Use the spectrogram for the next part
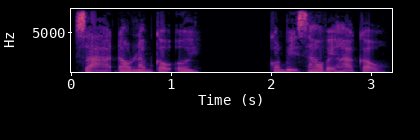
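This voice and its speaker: A woman's voice: medium pitch, animated, normal speed, a little mellow, dry recording, close to an everyday voice. A woman voicing a sly young female servant who whimpers and pleads while faking pain. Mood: whimpering. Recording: slightly muffled recording.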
